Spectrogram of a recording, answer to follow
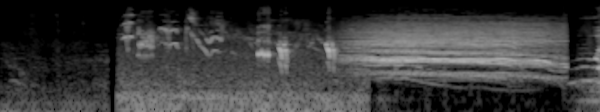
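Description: About a second in, a series of quick bird-like chirps over a low rumble, then a layered sweep of several tones that glides slowly downward and cuts off near the end.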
